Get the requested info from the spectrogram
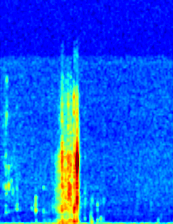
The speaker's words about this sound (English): A sip of my coffee.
